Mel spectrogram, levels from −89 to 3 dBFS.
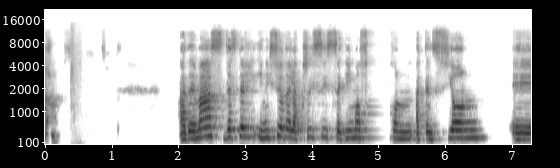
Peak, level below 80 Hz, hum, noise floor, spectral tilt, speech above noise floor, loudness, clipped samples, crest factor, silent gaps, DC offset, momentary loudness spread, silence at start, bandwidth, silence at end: -6 dBFS; -62 dBFS; none; -62 dBFS; -4.5 dB/octave; 39 dB; -23 LUFS; under 0.1%; 18 dB; 6.86-6.96 s; under 0.1%; 11 LU; 0 s; 12.5 kHz; 0 s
